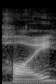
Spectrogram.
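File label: "hoi", Cantonese, mid rising tone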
